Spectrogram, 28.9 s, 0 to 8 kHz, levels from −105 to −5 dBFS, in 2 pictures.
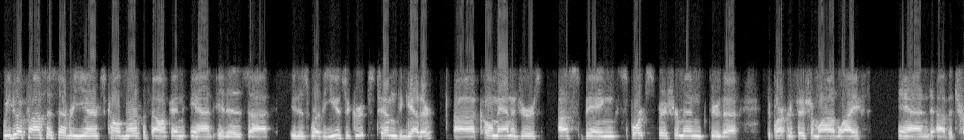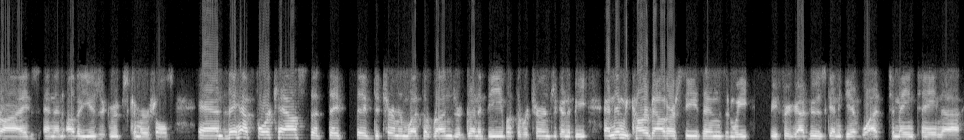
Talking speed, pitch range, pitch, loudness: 185 wpm, 115-140 Hz, 125 Hz, -20 LUFS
